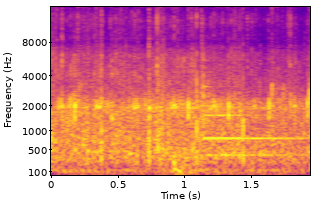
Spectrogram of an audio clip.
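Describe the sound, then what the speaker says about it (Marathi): Audience applause at an event honouring a former Indian Army soldier joining the police, sounding as a steady round of many hands clapping, fairly close and sustained throughout. "त्या बापासाठी सुद्धा आपण सर्वांनी एकदा टाळ्या वाजवल्या पाहिजे"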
